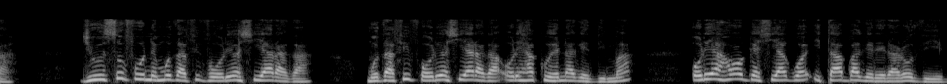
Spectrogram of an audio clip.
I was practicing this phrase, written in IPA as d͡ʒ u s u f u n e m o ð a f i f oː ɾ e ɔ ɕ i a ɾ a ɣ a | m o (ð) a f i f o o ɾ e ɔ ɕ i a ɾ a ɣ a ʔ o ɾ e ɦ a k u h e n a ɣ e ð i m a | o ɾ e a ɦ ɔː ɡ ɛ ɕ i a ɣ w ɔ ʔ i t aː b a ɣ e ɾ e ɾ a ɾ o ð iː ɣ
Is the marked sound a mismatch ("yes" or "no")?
no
